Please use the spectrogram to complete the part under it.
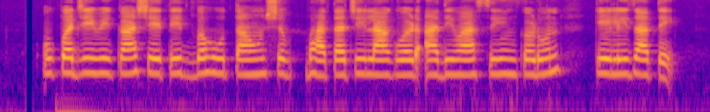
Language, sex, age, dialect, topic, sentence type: Marathi, female, 25-30, Standard Marathi, agriculture, statement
